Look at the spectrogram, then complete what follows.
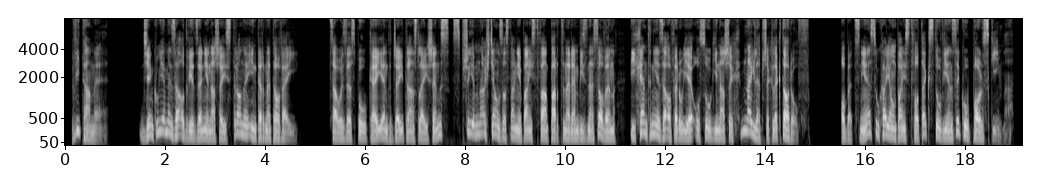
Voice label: polish male

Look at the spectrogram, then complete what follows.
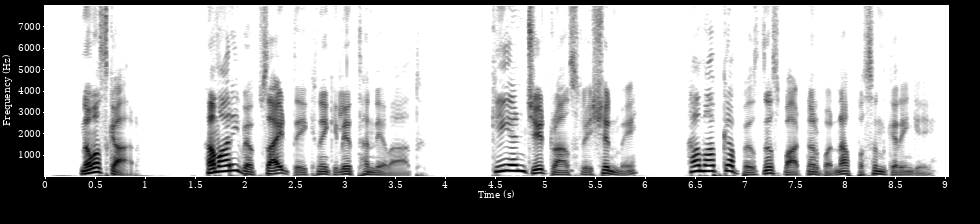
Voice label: hindi male

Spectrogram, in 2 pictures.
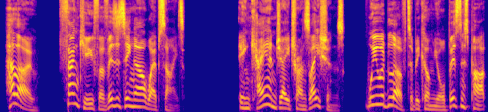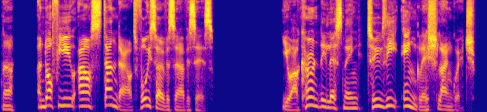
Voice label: english male

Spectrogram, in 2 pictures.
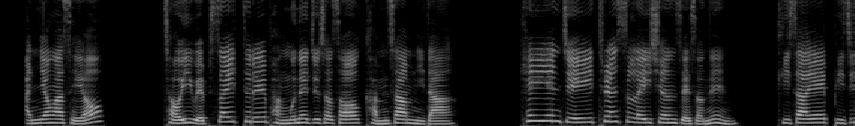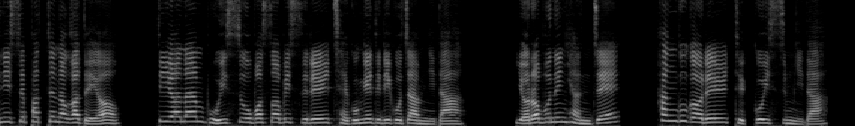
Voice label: korean female

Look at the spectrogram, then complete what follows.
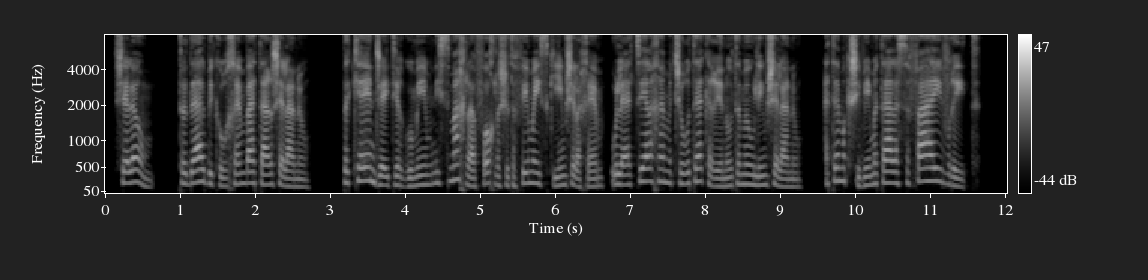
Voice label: hebrew female

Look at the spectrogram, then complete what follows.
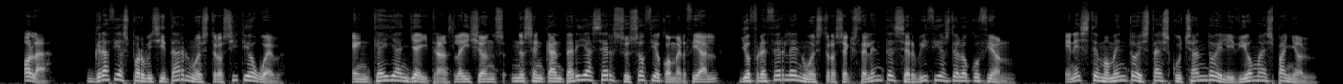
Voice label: spanish male

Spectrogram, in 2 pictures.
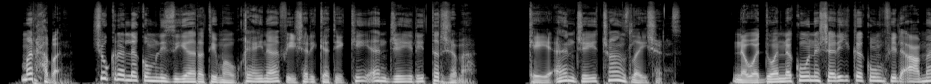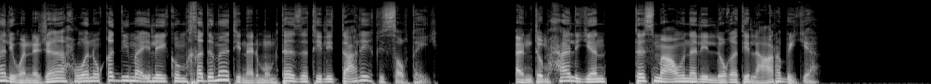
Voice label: arabic male

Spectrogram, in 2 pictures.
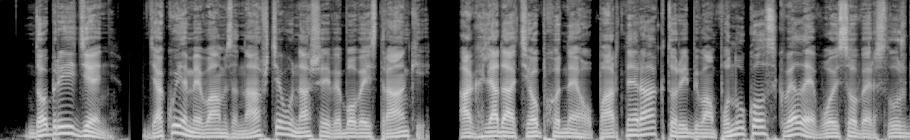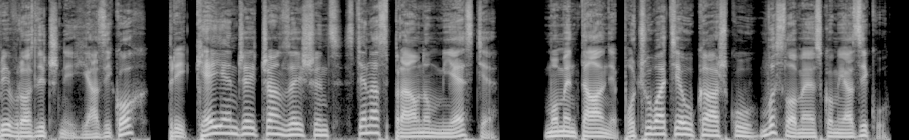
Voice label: slovak male

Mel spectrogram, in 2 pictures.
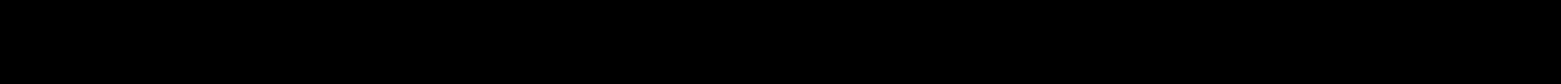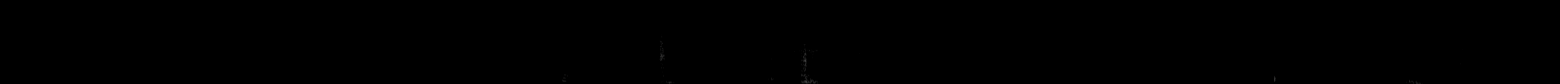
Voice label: english female

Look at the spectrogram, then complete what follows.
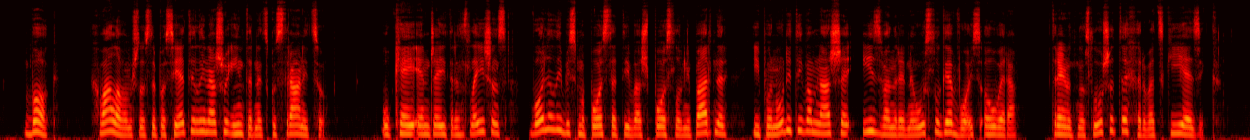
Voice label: croatian female

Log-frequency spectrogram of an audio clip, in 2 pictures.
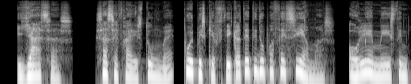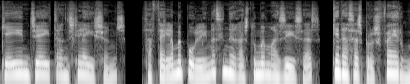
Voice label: greek female

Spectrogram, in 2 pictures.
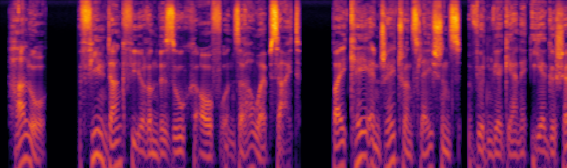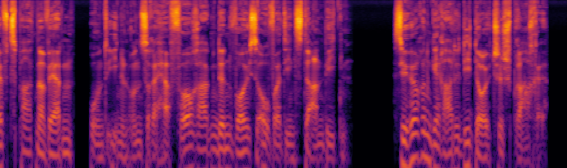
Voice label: german male

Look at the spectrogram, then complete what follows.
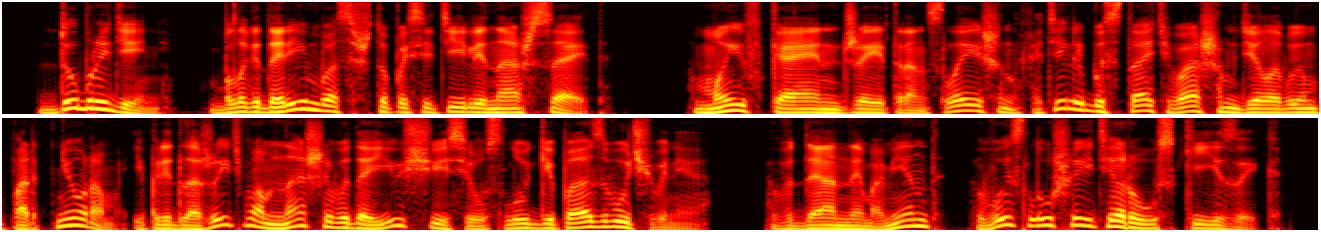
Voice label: russian male

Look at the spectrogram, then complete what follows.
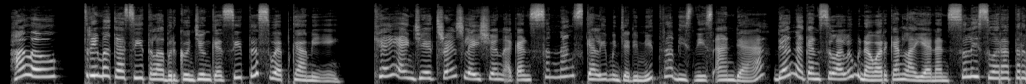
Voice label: indonesian female

